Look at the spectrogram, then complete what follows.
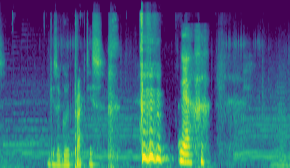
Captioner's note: laughs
